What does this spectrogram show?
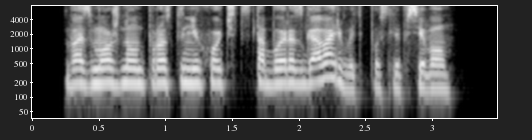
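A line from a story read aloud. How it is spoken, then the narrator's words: Cold reply. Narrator (Russian): холодно ответил свёкор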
